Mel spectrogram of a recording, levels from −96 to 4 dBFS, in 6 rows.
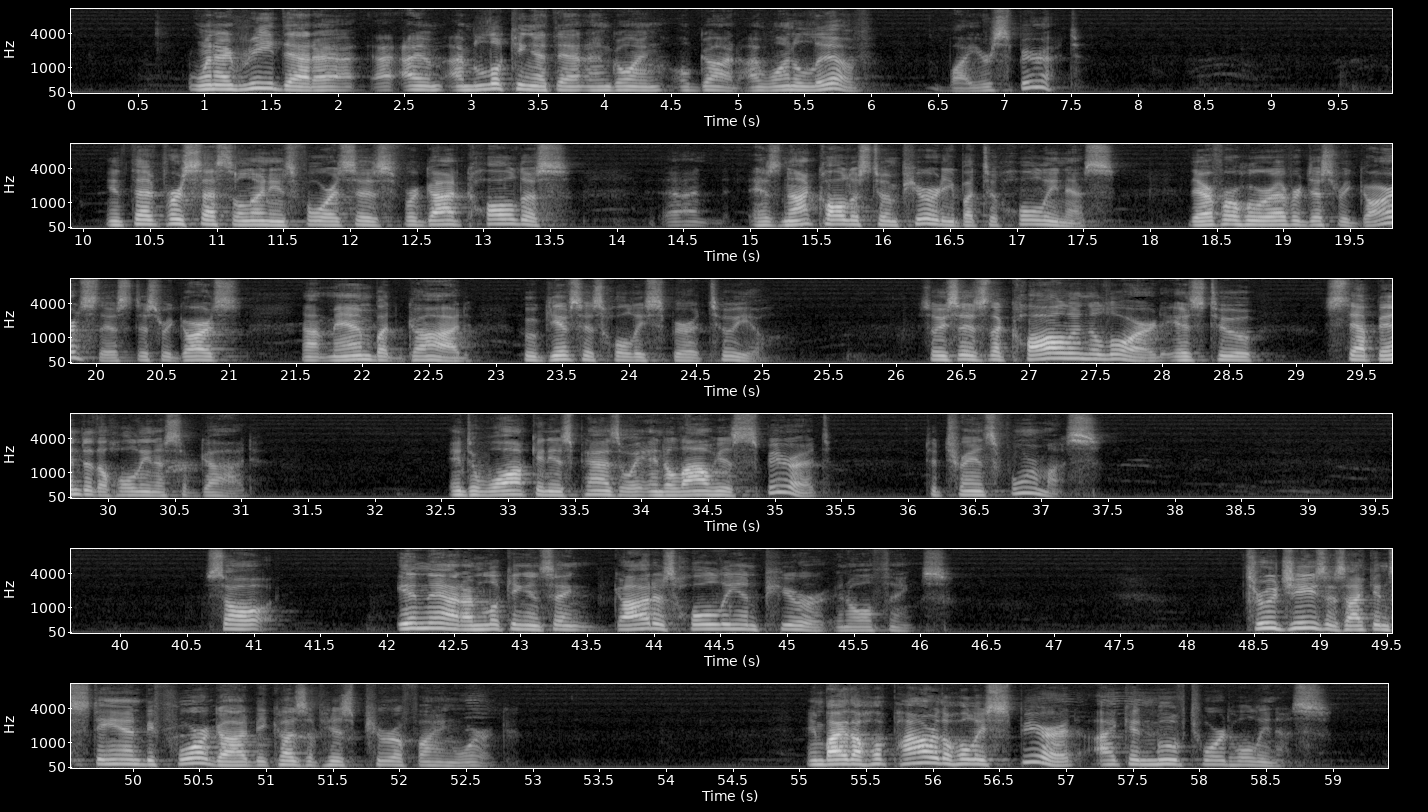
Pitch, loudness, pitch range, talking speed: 140 Hz, -27 LUFS, 120-160 Hz, 130 wpm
